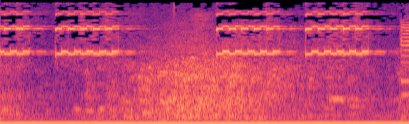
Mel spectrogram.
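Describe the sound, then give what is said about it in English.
A telephone rings in repeated electronic bursts as a quiz contestant phones a friend, three clear pulses of a bright, steady tone separated by short gaps, moderately loud over a faint background hum. “Can I phone a friend? All right, if you must. Who are you calling?”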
